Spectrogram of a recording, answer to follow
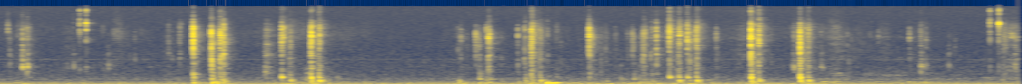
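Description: Typing on a computer keyboard: irregular keystrokes in short clusters with pauses between them, over a steady low hum.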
